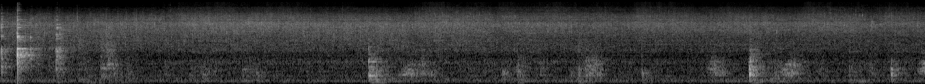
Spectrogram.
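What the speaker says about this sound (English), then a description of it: "I'm going to saute the celery and onion for about a minute or two." Chopped celery and Vidalia onion sauté in melted butter in a pan, giving a steady close hiss broken by a few soft stirring scrapes and taps, with no voices.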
